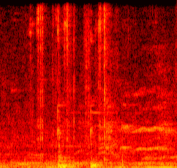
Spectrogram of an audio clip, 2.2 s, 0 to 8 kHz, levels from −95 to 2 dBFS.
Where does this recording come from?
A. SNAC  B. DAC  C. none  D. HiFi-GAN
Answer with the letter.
C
